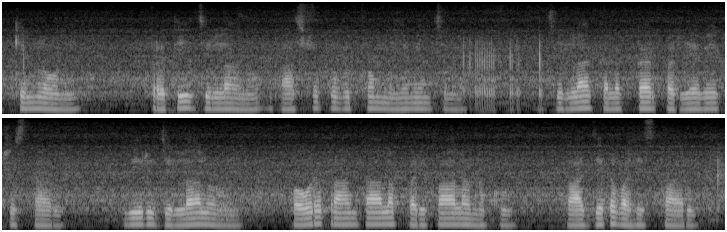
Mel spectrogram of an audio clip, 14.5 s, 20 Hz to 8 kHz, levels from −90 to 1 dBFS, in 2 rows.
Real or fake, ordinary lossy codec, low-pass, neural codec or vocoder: real; none; none; none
